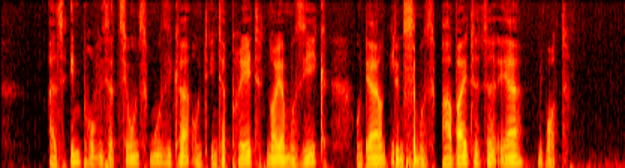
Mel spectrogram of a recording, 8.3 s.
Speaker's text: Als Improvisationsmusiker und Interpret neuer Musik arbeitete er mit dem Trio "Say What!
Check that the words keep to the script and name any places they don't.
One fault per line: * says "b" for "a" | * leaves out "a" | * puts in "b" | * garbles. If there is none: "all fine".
* garbles
* leaves out "dem Trio Say"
